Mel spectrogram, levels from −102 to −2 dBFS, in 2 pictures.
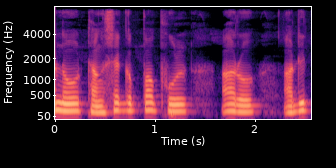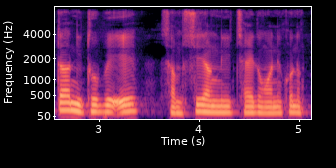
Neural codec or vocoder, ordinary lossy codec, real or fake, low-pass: none; none; real; 7.2 kHz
